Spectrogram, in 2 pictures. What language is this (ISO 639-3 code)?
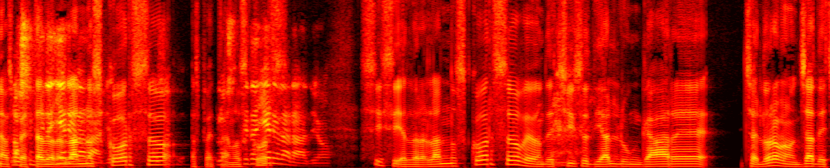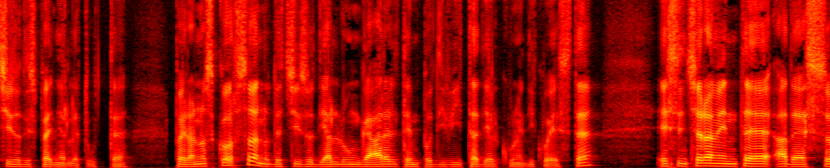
ita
